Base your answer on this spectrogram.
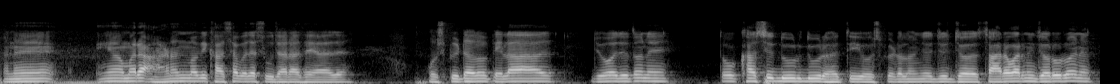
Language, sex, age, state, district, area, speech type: Gujarati, male, 18-30, Gujarat, Anand, urban, spontaneous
